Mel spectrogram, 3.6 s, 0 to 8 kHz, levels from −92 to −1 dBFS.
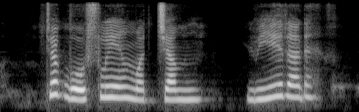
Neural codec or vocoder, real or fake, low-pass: codec, 16 kHz, 0.5 kbps, FunCodec, trained on LibriTTS, 25 frames a second; fake; 7.2 kHz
